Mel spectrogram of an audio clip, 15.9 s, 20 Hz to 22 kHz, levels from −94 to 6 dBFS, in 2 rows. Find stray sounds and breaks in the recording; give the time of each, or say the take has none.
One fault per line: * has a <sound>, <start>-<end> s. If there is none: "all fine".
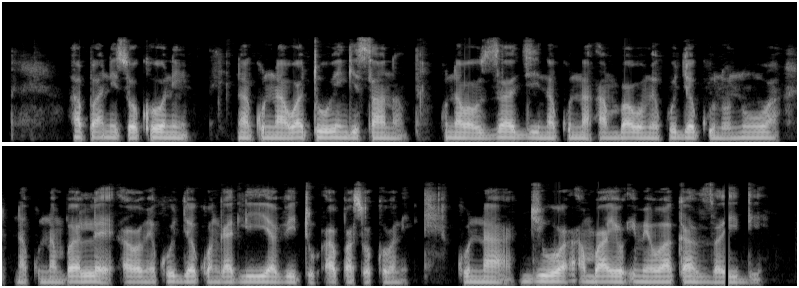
* has a dropout, 15.2-15.2 s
